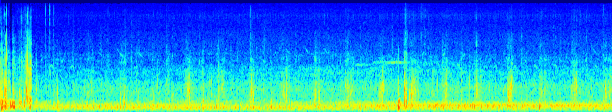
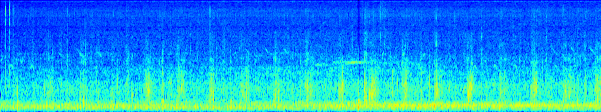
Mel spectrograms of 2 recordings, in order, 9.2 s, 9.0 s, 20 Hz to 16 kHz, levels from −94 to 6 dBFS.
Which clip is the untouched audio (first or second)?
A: first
